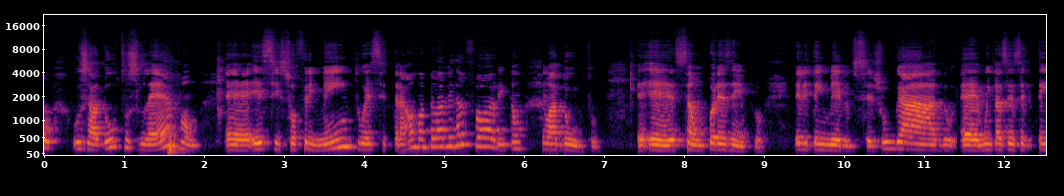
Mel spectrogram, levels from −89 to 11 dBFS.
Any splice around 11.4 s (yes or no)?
yes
